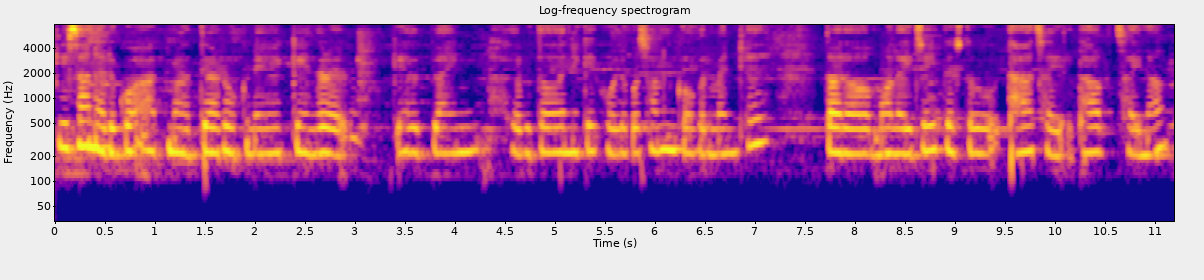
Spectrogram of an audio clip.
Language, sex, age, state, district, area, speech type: Nepali, female, 30-45, West Bengal, Darjeeling, rural, spontaneous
